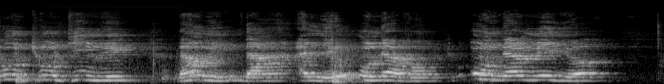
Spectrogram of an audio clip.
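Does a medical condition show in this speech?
Yes: cerebral palsy; lifelong, non-progressive.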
